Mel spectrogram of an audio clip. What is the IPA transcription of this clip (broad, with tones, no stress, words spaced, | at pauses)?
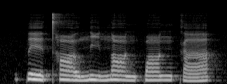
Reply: pe˥˨ɪ̯t̪ʰɑ˥˨ʊ̯n̪i˥˨ n̪ɑ˥˨ŋpɑ˦ŋkä˨˦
